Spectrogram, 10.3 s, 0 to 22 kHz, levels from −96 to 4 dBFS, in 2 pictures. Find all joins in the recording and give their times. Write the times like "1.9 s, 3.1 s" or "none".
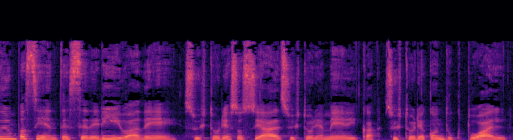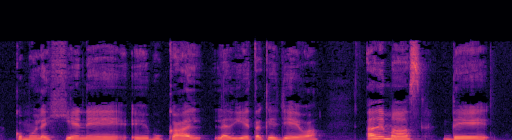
3.8 s, 5.2 s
